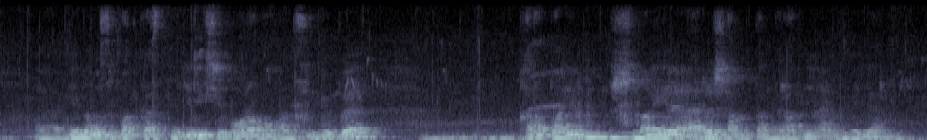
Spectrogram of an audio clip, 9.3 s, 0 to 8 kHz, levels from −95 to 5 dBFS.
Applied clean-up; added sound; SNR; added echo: none; Bird; 13 dB; reverberation time 0.7 s.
